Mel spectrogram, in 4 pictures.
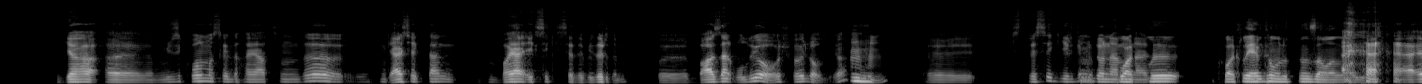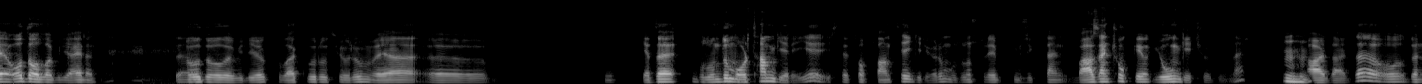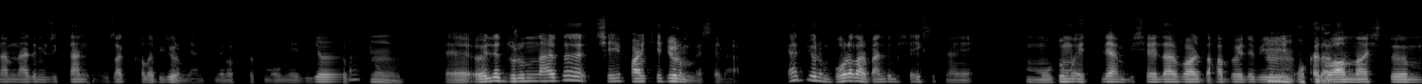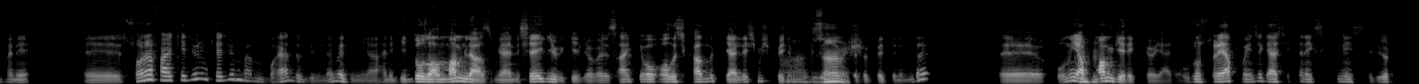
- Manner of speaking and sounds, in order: laughing while speaking: "unuttuğun"; chuckle; unintelligible speech; unintelligible speech; other background noise
- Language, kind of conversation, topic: Turkish, podcast, Müzik dinlerken ruh halin nasıl değişir?
- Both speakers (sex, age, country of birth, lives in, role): male, 25-29, Turkey, Spain, host; male, 35-39, Turkey, Germany, guest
